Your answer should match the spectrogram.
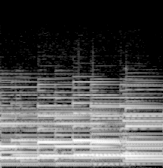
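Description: Slow, calm piano music, with single notes and chords struck every fraction of a second and left to ring.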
